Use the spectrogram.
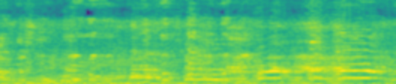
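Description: A rooster crows loudly and close by among clucking fowl, over a steady low background rumble.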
